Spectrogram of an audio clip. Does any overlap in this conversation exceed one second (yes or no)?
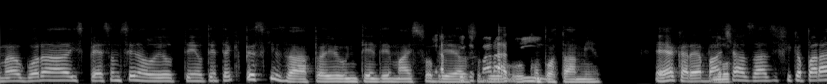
yes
